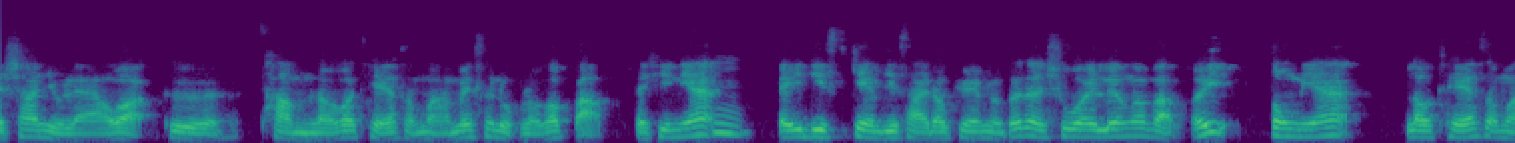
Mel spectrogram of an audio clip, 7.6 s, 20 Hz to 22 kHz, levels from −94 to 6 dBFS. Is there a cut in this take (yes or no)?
yes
